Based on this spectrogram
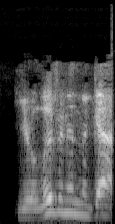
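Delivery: put-on American southern accent. Retelling what a man said to the speaker while in a hurry; southern accent. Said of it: "in his southern accent".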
